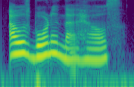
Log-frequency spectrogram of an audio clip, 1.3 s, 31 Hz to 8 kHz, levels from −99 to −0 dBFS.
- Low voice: No, high, 215 Hz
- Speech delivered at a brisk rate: Yes, fast, 265 wpm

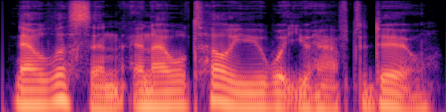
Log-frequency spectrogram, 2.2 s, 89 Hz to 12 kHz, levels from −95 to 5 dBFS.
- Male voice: Yes, male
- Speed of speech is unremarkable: No, fast, 320 wpm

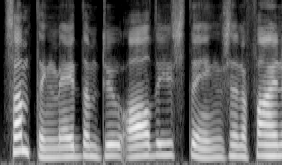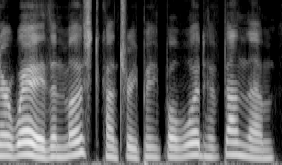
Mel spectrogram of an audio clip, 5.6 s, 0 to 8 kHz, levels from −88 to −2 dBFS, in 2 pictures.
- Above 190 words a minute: Yes, average, 200 wpm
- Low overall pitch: No, medium, 180 Hz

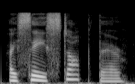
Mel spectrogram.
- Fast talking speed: No, average, 175 wpm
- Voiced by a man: No, female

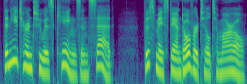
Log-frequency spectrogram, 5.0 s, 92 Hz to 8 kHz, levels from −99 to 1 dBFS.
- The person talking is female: Yes, female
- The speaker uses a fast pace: No, average, 180 wpm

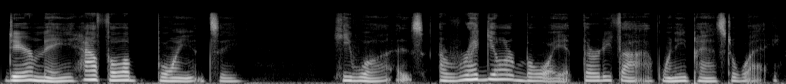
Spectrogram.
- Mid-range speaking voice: Yes, medium, 170 Hz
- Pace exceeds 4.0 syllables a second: No, 3.6 syllables/s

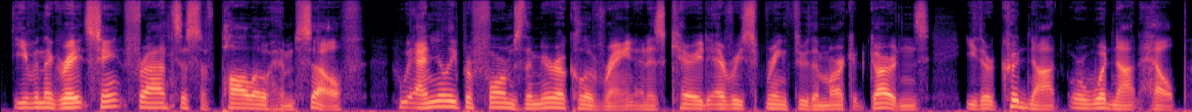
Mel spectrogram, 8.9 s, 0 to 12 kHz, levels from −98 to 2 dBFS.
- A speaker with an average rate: No, fast, 210 wpm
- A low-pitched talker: Yes, low, 120 Hz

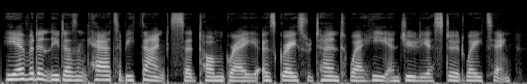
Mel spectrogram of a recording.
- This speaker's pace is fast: Yes, fast, 225 wpm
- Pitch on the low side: No, medium, 185 Hz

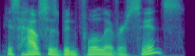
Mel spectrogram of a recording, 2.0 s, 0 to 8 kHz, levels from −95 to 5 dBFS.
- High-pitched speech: No, low, 115 Hz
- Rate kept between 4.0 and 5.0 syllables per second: No, 5.6 syllables/s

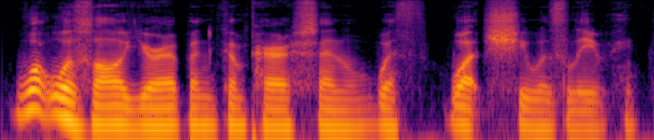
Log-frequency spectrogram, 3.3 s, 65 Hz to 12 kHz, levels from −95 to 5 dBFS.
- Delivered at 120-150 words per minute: No, average, 200 wpm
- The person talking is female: No, male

